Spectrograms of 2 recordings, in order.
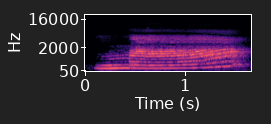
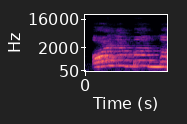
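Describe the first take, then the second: First: "Manobra" split into MA, NO, BRA with long gaps; syllable by syllable. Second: Higher vendor-like call, stretching the middle of "manobra"; calling out the word. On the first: Teacher dividing a word for the class, syllable by syllable. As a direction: separate each syllable of "Manobra", slowly. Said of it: "fazer a separação silábica". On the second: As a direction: sing out "manobra" with a very long NO. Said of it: "Vou oferecer a palavra". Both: Shown as a demonstration.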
